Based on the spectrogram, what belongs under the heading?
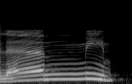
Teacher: لام آخرها ميم، وكلمة ميم أولها ميم، فهنا إدغام متماثلين، فأدغمنا لام ميم، فالمد في لام مد لازم حرفي مثقل.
